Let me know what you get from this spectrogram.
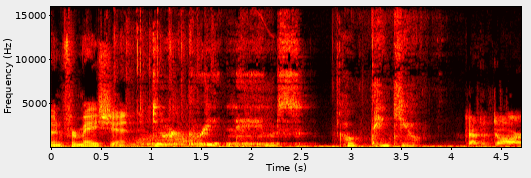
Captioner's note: whispering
